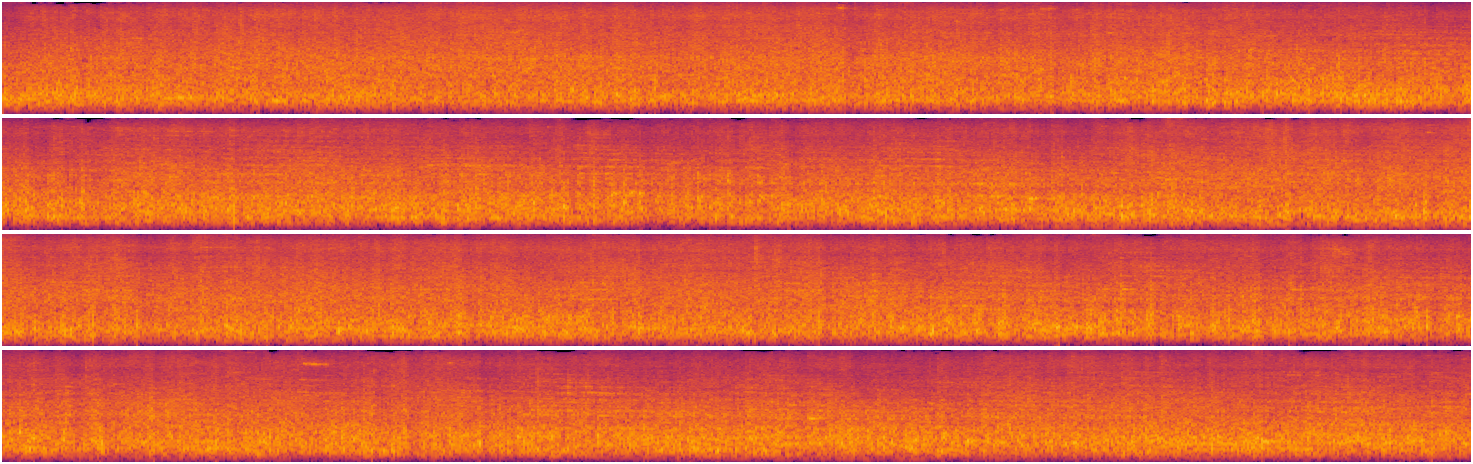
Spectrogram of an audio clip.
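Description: Freight train cars (tank cars, covered hoppers and boxcars) rolling past at close range: steady, loud wheel-on-rail noise with a continuous clatter of wheels clicking over rail joints.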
